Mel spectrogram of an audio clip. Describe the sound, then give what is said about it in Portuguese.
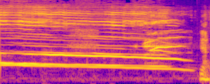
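A person howls like a wolf in celebration when something good happens, one long, loud, sustained cry that slowly falls in pitch, then breaks off into a short burst of voice. “que alguma coisa boa acontece, eles uivam.”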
